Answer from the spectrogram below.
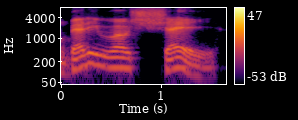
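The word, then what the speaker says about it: Betty Roché: Oh, Betty Roche, you pronounce the E.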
